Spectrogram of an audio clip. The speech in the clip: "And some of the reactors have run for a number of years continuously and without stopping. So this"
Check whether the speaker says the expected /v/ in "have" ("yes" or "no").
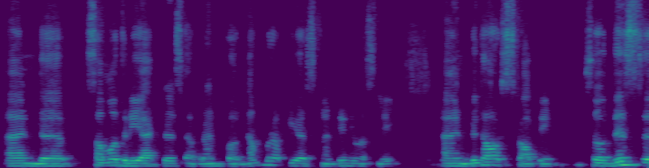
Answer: yes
